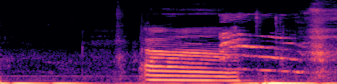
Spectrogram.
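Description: A pet cat named Bela gives one drawn-out, wavering meow up close, rising and then falling, over a low background hum with brief indistinct sounds around it.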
